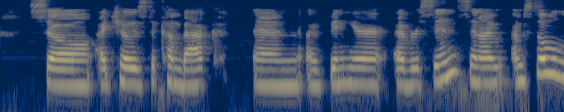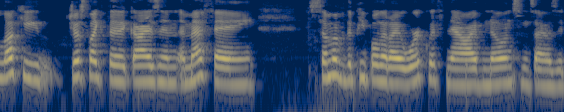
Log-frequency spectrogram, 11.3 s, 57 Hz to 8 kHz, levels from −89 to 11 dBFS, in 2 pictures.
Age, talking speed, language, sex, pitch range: 20-39, 200 wpm, English, female, 195-225 Hz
